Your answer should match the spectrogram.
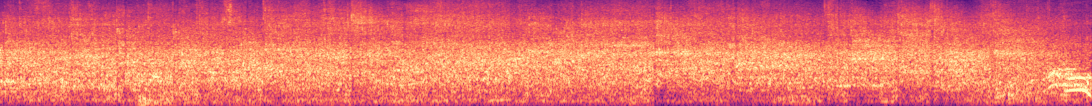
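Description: Steady, even crowd noise in an ice hockey rink, with no single event standing out.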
